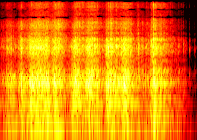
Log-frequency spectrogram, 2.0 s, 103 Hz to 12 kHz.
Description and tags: drumbrush rattle 3
Sounds created with a drum-brush recorded with a contact microphone.
brush, close, contact, drum, effect, fx, metal, microphone, sfx, sound, wire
